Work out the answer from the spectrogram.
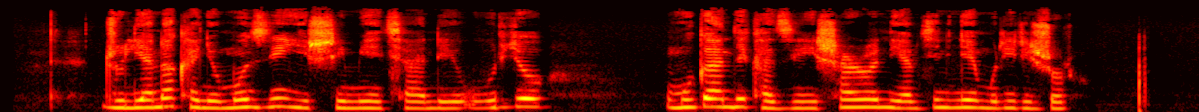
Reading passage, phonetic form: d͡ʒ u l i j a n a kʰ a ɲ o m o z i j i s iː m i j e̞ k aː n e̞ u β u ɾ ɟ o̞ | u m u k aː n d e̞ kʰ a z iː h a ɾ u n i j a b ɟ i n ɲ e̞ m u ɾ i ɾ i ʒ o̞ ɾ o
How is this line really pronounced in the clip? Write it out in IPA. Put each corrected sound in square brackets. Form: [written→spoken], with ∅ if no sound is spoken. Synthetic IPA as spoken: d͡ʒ u l i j a n a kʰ a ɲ o m o z i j i [s→ʃ] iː m i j e̞ [k→c] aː n e̞ u β u ɾ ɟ o̞ | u m u [k→ɡ] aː n d e̞ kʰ a z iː [h→ʃ] a ɾ [u→o] n i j a b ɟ i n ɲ e̞ m u ɾ i ɾ i ʒ o̞ ɾ o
